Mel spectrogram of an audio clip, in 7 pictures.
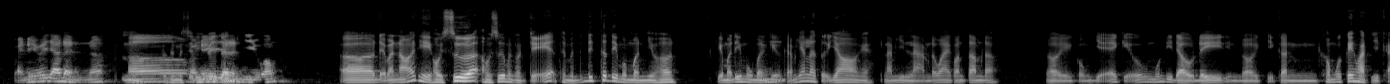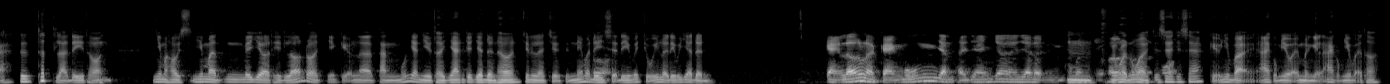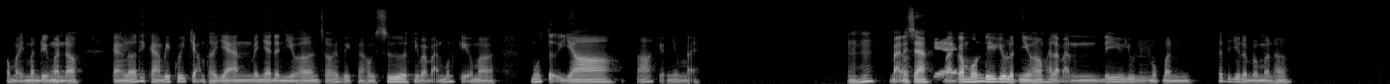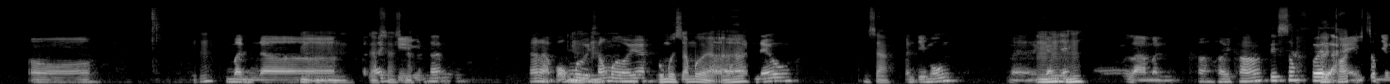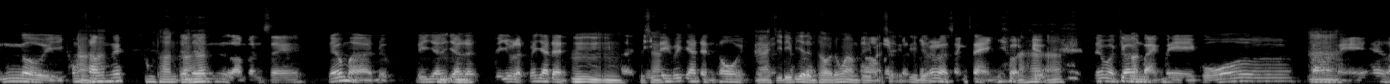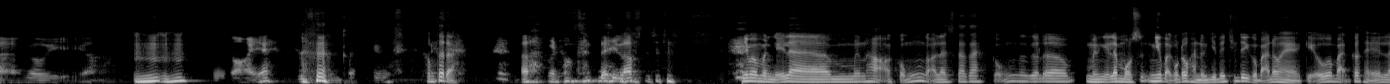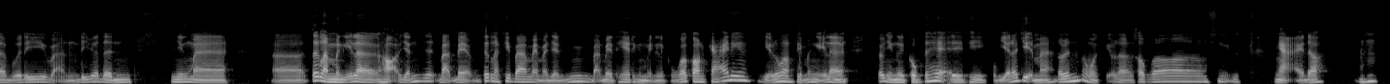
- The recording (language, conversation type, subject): Vietnamese, unstructured, Bạn cảm thấy thế nào khi đạt được một mục tiêu trong sở thích của mình?
- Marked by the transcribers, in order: static; other background noise; tapping; distorted speech; mechanical hum; laughing while speaking: "Nhưng mà"; laugh; laughing while speaking: "kiểu ờ, mình hông thích đi lắm"; chuckle; laugh; unintelligible speech; chuckle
